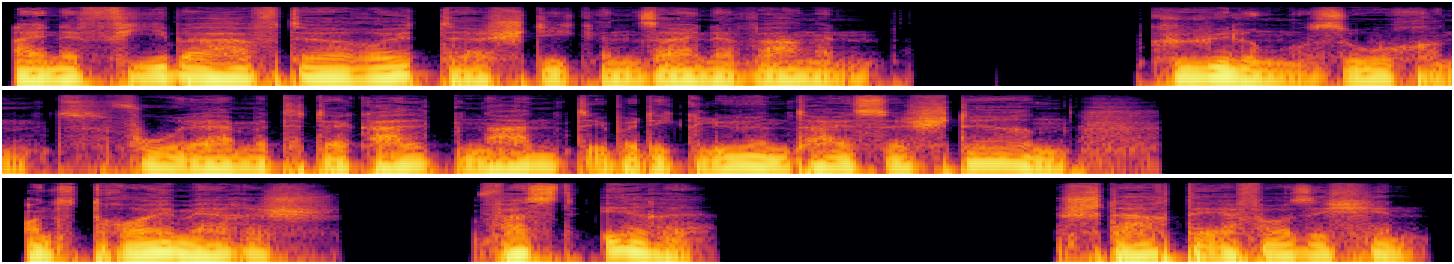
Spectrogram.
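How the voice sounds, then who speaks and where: A man narrating a fairy tale as an audiobook reader, with measured, expressive, dramatic delivery. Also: sits low, breathy edge, no echo, clean studio sound.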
